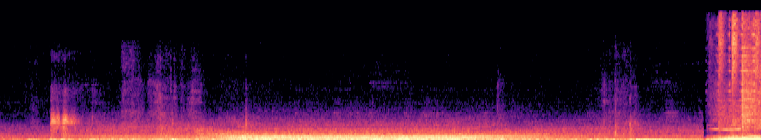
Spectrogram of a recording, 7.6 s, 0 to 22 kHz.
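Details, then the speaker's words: DeepCool N2 notebook cooler, quiet on the desk but noisy when lifted: a steady hum with a faint scraping drone, the fan catching a loose piece of plastic found hidden close to the rotor. "There was an extra noise inside, so I had to open it, and I found this piece of plastic which was hidden exactly there, close to the rotor."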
